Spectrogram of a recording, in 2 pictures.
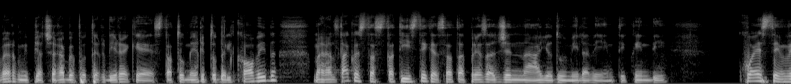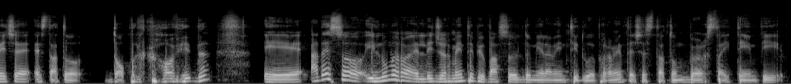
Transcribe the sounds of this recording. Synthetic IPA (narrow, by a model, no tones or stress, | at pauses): vermipjat͡ʃeɾɛbːepot̪erd̪iːɾekeɛst̪aːt̪omɛːɾit̪od̪elkʰɔːvid̪mʔaĩnɾealt̪akwest̪ast̪at̪ist̪ikaɛst̪aːt̪apɾeːzaːd͡ʒenːajod̪uemiːlaevent̪ikwind̪i | kʰwest̪oiɱveːt͡ʃeʔɛst̪aːt̪o | d̪oːpoilkʰɔːvid̪ɛad̪ɛsːoilnuːmeɾoɛlːed͡ʒːerment̪epjubːasːod̪eld̪uemiːlavent̪id̪uːepɾovabiment̪et͡ʃɛst̪aːt̪oumbørst̪ajt̪ɛmpi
